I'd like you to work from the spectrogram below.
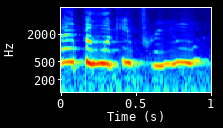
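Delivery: high squeaky duck voice; high quacky voice. A narrator's reading. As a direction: chirp it like a little duck.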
